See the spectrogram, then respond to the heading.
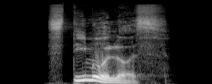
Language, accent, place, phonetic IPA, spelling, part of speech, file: German, Germany, Berlin, [ˈstiːmulʊs], Stimulus, noun, De-Stimulus.ogg
- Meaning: stimulus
